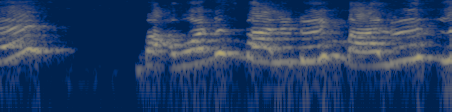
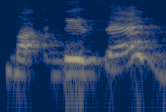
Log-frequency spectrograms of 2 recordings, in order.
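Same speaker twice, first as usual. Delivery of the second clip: ordinary delivery, nothing marked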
